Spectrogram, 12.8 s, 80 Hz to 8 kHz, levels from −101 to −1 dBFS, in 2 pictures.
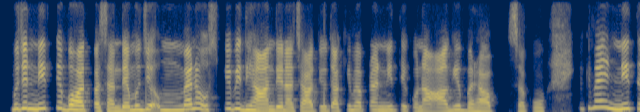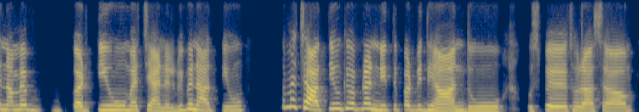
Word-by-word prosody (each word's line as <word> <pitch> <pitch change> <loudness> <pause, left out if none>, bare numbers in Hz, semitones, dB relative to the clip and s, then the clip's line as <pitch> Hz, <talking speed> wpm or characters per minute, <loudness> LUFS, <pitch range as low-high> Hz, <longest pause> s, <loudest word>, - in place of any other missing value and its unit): मुझे 375 +4 +2
नृत्य 365 +3 0
बहुत 295 -2 +4
पसंद 240 0 -2
है, 250 - +3
मुझे 290 +2 -1
मैं 280 +4 0
ना 370 - -3
उस 290 -3 -5
पे 370 - -5
भी 360 -1 -1
ध्यान 250 -3 +3
देना 250 0 +1
चाहती 230 -1 -3
हूँ, - - -8
ताकि 245 +2 -5
मैं 275 - -4
अपना 275 +1 -6
नृत्य 265 +1 -6
को 245 -2 -14
ना 245 0 -2 0.2
आगे 245 +5 -3
बढ़ा 225 -6 -3 0.2
सकूँ, 200 +1 -10
क्योंकि 330 - -16
मैं 460 0 0
नृत्य 350 +1 0
ना, 300 -1 +1
मैं 320 +2 +1 0.5
करती 260 +2 +2
हूँ, 290 0 +2
मैं 275 -1 +2
चैनल 225 -5 +2
भी 275 - -3
बनाती 270 -5 +1
हूँ, 265 +1 -5
तो 460 - -16
मैं - - -1
चाहती 320 -4 +6
हूँ 365 - -1
कि 390 - -3
मैं 375 - -1
अपना 365 +2 +2
नृत्य 290 +1 -1
पर 300 - +1
भी 300 - -2
ध्यान 250 -2 +4
दूँ, 255 0 -1 0.3
उसपे 265 +1 +2
थोड़ा-सा 250 -1 +1
275 Hz, 235 wpm, -24 LUFS, 250-310 Hz, 0.5 s, चाहती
